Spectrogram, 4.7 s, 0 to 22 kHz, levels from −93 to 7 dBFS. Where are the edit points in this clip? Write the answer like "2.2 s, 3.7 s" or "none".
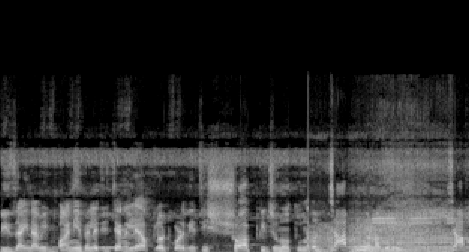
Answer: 3.1 s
